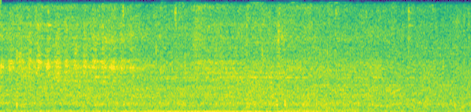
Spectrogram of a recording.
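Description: Traffic rumbles steadily on a busy road.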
